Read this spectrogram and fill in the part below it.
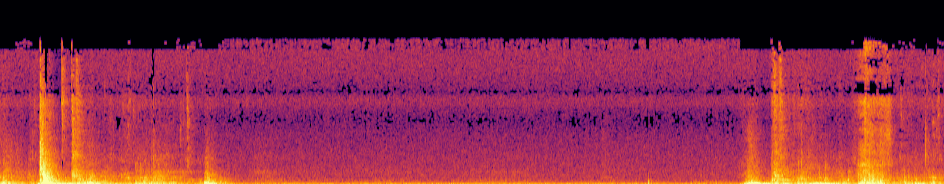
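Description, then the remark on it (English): A door is pushed closed with a solid thud, and a second click follows as the latch drops. A quiet stretch follows, then another burst of clattering and rattling near the end. “This one just pushes shut and latches down.”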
